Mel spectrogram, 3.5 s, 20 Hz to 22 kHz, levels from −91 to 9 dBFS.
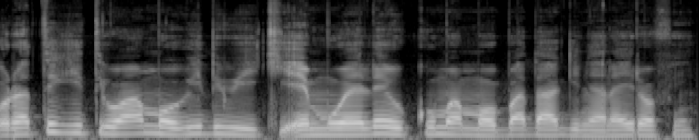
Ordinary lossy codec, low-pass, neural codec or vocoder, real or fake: none; none; none; real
